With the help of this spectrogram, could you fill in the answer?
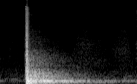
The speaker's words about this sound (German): hm, ich klopfe auf dieses Mikrofon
